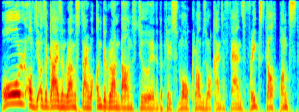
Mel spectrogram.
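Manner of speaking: put-on German-accented rock singer. Podcaster telling of the East German punk scene, German accent. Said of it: "this sounds like [name]".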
